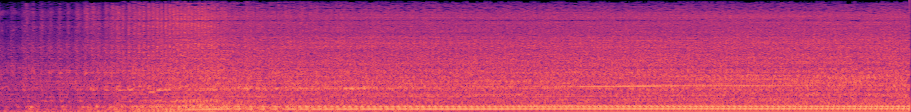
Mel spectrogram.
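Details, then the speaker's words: Onan twin-cylinder engine whose fuel-pump-side cylinder was not firing properly because of a loose spark plug losing compression; with the plug tightened it starts and climbs to a steady, smooth idle with an even beat on both cylinders, running properly. "so yeah it's it's running again it's now on the running side of the what runs report"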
